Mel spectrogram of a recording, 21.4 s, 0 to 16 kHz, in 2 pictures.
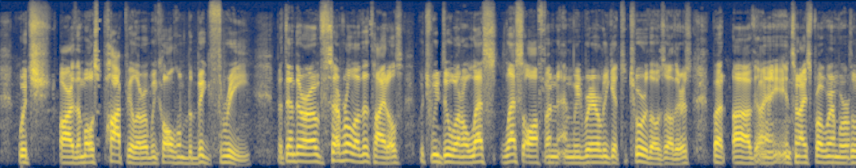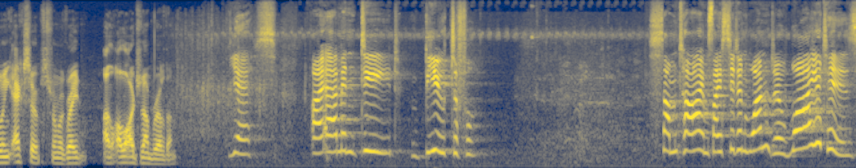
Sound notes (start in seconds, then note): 12.8 audience applauds; 17.5 audience laughs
